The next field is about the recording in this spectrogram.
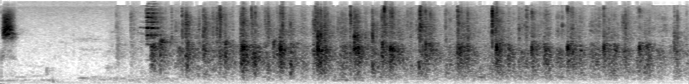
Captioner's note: applause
